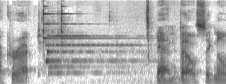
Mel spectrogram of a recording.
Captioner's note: bell dinging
